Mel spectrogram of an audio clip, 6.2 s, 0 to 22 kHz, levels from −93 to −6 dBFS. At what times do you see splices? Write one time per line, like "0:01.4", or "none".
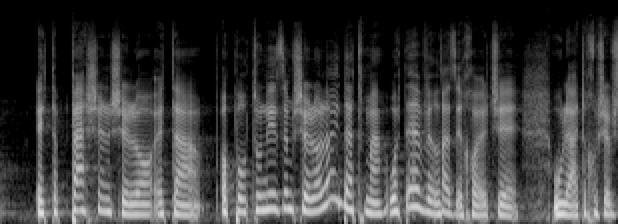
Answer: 0:04.4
